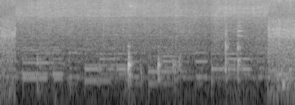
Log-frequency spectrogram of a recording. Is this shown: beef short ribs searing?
yes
